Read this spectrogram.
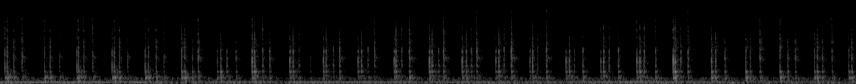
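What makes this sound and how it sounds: Long acrylic nails tap rapidly and unevenly on a Clorox disinfecting wipes canister, a mid-sized hollow plastic cylinder, for about nine seconds. Each tap is a quick, dry click with a faint hollow tone that dies away almost at once. A steady low hum sits underneath.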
